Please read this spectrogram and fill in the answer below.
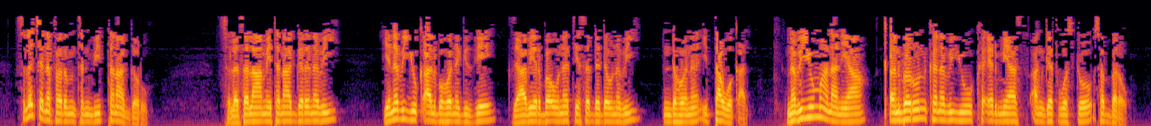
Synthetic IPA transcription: sɨlət͡ʃːɛnəfəɾɨmt̪ʰɨnbit̪ʰːənaɡːəɾṵ | sɨ̰ləsəlamjɛt̪ʰənaɡːəɾənəβɨj | jɛnəβɨjːukʼalbəho̞nəɡize̞ɨɡzjaβhe̞ɾbəʔunət̪jɛsəd̪ːəd̪əwnəβɨj | ʔɨnd̪əɦo̞nəjɪ̰t̪ːawːɔkʼa̰l | nəβɨjːumhananija | kʼənbəɾunkʰənəβɨjːukʰəʔeɾmijasanɡət̪wɔsd̪o̞səbːəɾə̰w

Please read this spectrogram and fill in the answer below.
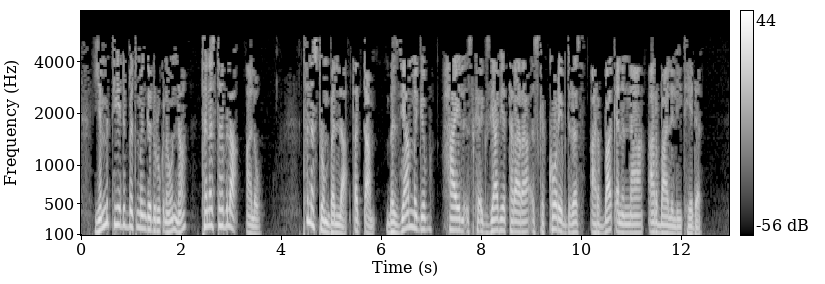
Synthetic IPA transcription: jɛmːɨt̪ːɨhe̞d̪ɨbːət̪məŋɡəd̪ɾukʼnəwɨnːa | t̪ʰənəst̪ʰəbɨlaː | lə̰w | t̪ʰənəst̪ʰo̞mbəlːa̰t̪ʼət̪ʼːa̰m | bəzːijamːɨɡɨβ | hajlɨskʰəɨɡzijaβhe̞ɾt̪ʰəɾaɾaʔɨskʰəkʰo̞ɾe̞bd̪ɨɾəs | ʔaɾbakʼənɨnːaːɾbalɨlit̪hed̪ə̰

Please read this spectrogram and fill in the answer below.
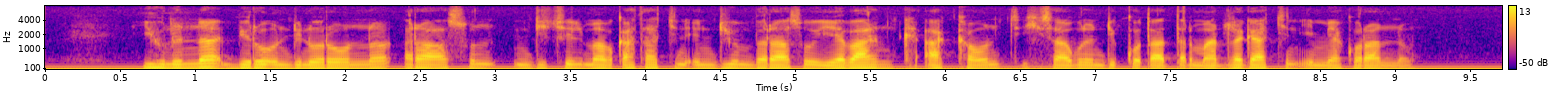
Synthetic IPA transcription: jɪhunɨnːabiɾo̞ɨnd̪ino̞ɾəwɨnːa | ɾasun | ɨnd̪it͡ʃɪlmaβkʼat̪ʰat͡ʃːɪnɨnd̪ihumbəɾasowjɛβaŋkʰ | akʰːawnt̪hɪsaβunɨnd̪ikʼːot̪ʼat̪ʼːəɾmad̪ɾəɡat͡ʃːɪnjʔɛ̰mːijakʰoɾanːəw

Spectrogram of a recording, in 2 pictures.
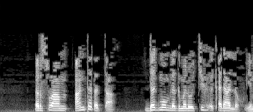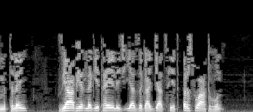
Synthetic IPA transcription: ʔɨɾswamʔant̪ʰət̪ʼət̪ʼːa̰ | d̪əɡmo̞mləɡɨməlo̞t͡ʃːɪhɨkʼːəd̪alːəhjɛ̰mːɨt̪ʰːɨləɲː | ɪɡzjaβhe̞ɾləɡe̞t̪ʰawelɨd͡ʒjazːəɡad͡ʒːat̪se̞t̪ɨɾsuwat̪ʰɨɦun

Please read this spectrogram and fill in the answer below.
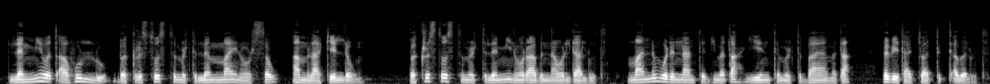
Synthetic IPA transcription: ləmːiwɔt̪ʼa̰hulːubəkɾɨst̪ʰo̞st̪ʰɨmhɨɾt̪ləmːajno̞ɾsəwʔamlakjɛlːəwum | b̥əkɾɨst̪ʰo̞st̪ʰɨmhɨɾt̪ləmːino̞ɾaβɨnːawɔld̪alːut̪ | manːɨmwɔd̪əɨnːant̪ʰəbimət̪ʼajɪhɨnt̪ʰɨmhɨɾt̪bajamət̪ʼa | b̥əβe̞t̪ʰat͡ʃːɛwat̪ːɨkʼːəβəlṵt̪

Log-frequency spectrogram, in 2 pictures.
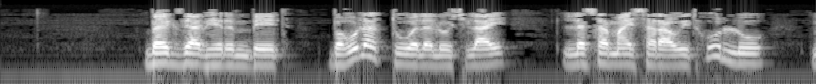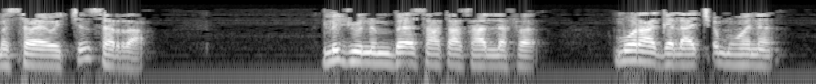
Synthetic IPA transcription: bəɨɡzjaβhe̞ɾɨmbe̞t̪ | bəhulət̪ːuwɔləlo̞t͡ʃːlaj | ləsəmajsəɾawit̪hulːu | məsːəwawo̞t͡ʃːɪnsərːa̰ | lɨd͡ʒunɨmbəɨsat̪asalːəfə | mo̞ɾaɡəlat͡ʃʼɪmho̞nə

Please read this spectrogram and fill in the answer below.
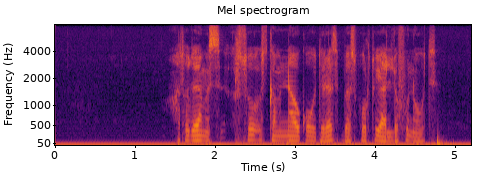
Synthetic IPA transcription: ʔat̪ʰo̞d̪əmɨs | ʔɨɾso̞ɨskʰəmːɨnːawkʼəwd̪ɨɾəsbəspʰo̞ɾt̪ʰujalːəfunəwt̪ʰ

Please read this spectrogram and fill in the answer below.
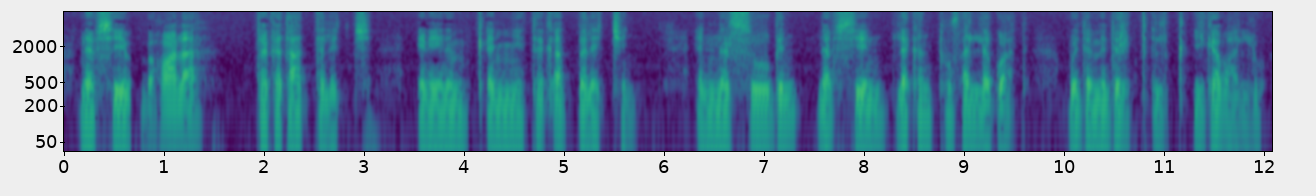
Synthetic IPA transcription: nəfse̞bəhʷala | t̪ʰəkʰət̪ʰat̪ʰːələt͡ʃː | ʔɨne̞nɨmkʼɨɲːt̪ʰəkʼəbːələt͡ʃːɪɲ | ʔɨnːəlsuɡɨnː | əfse̞nləkʰənt̪ʰufəlːəɡʷat̪ | wɔd̪əmɨd̪ɨɾt̪ʼɨlkʼjɪɡəβalːu

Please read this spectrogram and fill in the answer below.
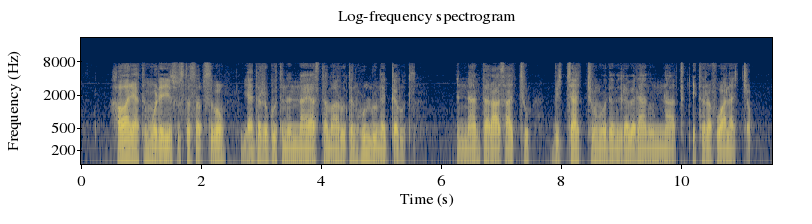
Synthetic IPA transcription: hawaɾijat̪ʰɨmwɔd̪əɪjːɛsust̪ʰəsəβsɨβəw | jad̪ərːəɡut̪ʰɨnɨnːajast̪ʰəmaɾut̪ʰɨnɦulːunəɡːəɾut̪ʰ | ʔɨnːant̪ʰəɾasat͡ʃːɛh | bɨt͡ʃːat͡ʃːɛwnwɔd̪əmɨd̪ɾəβəd̪anuɨnːat̪ʼɨ̥kʼit̪ʰɨɾəfwalat͡ʃːɛ̰w

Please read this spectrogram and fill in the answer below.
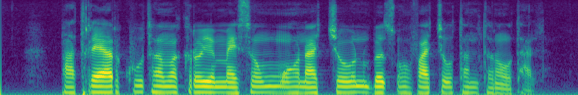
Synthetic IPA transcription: pʰat̪ɾejaɾkʰut̪ʰəməkɾəwjɛmːajsəmuməho̞nat͡ʃːɛwnbəsʼɨhufat͡ʃːɛwt̪ʰənt̪ʰənəwt̪ʰa̰l

